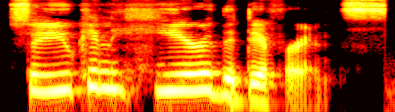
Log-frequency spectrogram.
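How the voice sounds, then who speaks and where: A woman's voice: high-pitched, animated, a little slow, no echo. A young adult woman talking candidly and bluntly in a casual personal vlog, swearing freely. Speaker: vlogger.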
